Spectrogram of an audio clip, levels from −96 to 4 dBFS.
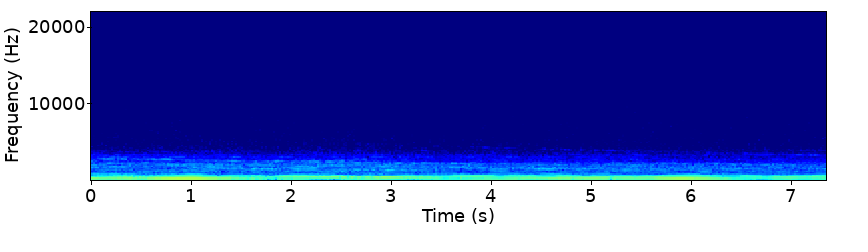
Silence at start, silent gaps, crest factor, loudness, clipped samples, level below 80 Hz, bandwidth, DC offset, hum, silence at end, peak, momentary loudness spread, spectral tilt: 0 s; none; 14 dB; -49 LUFS; under 0.1%; under -90 dBFS; 6.4 kHz; under 0.1%; none; 0 s; -34 dBFS; 10 LU; -7.5 dB/octave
